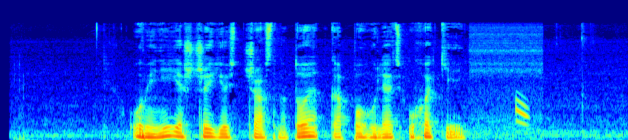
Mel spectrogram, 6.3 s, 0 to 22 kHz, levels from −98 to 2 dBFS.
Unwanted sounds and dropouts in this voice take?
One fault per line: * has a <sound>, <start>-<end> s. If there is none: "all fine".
* has a chirp, 5.2-5.3 s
